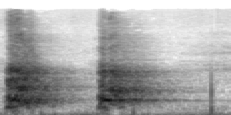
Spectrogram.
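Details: German Shepherd named Bear playing with a floppy fish toy indoors, giving two loud, sharp barks about half a second apart, the second trailing into a short falling whine.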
